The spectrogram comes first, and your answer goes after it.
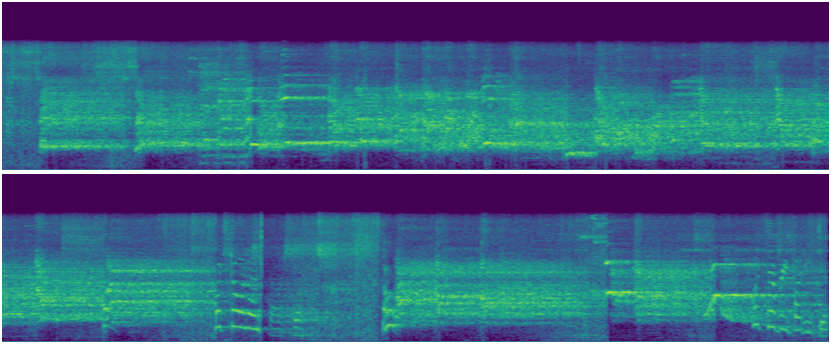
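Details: Large-breed pet dogs, among them Bear and Sasha, give high whining yips and tonal cries that rise and fall nearly nonstop, while a woman talks to them affectionately.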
